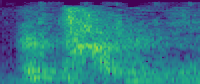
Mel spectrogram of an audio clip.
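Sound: sneeze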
